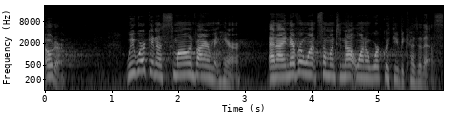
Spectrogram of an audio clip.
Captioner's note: none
